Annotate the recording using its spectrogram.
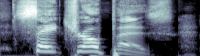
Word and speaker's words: Saint-Tropez: Saint-Tropez. – Tropez. – Oh, that's not how you say it? Saint-Tropez? Shit. – Saint-Tropez. – That's how it reads on the thing. – No.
